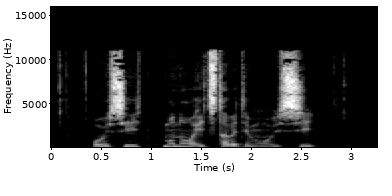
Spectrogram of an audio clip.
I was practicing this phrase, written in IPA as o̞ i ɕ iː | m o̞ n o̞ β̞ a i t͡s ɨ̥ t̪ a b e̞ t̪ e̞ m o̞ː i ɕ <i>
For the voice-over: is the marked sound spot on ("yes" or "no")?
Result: no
